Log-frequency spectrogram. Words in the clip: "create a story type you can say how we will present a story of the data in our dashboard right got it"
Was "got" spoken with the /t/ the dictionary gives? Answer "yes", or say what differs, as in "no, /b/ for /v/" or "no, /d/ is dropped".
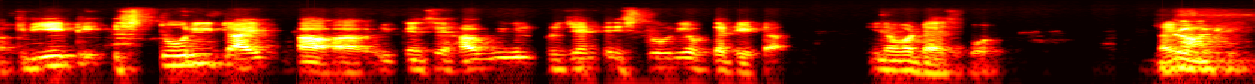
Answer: no, /t/ is dropped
